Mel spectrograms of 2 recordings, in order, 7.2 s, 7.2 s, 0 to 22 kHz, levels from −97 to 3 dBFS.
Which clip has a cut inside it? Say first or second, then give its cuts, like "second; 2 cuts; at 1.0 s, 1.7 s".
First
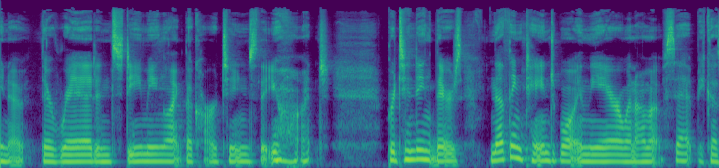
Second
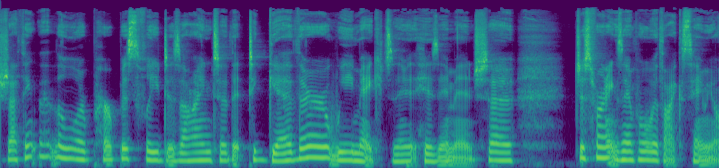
first; 1 cut; at 4.3 s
